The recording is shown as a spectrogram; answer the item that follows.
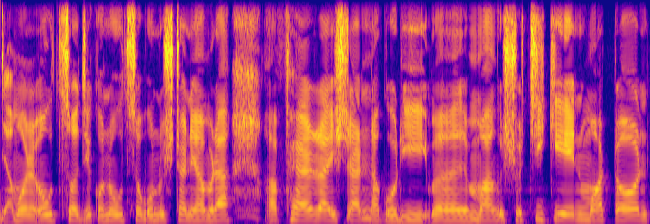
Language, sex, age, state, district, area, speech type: Bengali, female, 30-45, West Bengal, Jalpaiguri, rural, spontaneous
